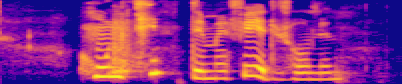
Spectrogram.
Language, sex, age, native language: Icelandic, female, 9, Icelandic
